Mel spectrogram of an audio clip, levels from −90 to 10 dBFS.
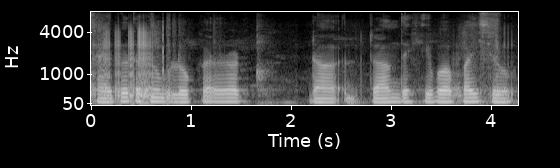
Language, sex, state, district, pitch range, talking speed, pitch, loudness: Assamese, male, Assam, Sonitpur, 115-125 Hz, 100 wpm, 120 Hz, -17 LUFS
